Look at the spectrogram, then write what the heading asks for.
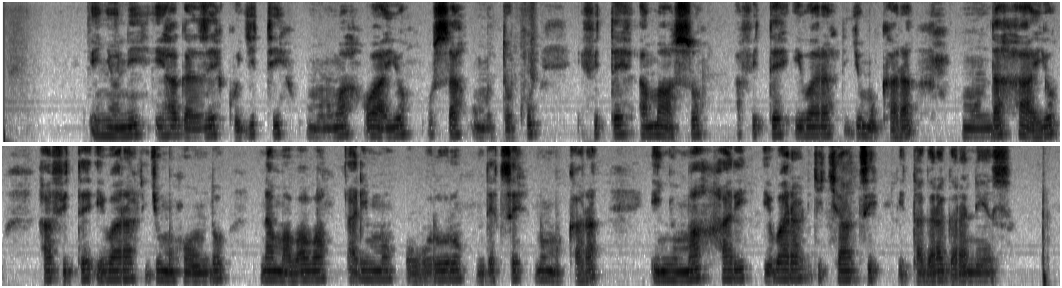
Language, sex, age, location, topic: Kinyarwanda, male, 25-35, Huye, agriculture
